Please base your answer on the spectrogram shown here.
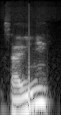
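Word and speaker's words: Savigny: está escrito aquí pero según las personas versadas en el idioma alemán se pronuncia entonces es carbón savigné y en algunos textos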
